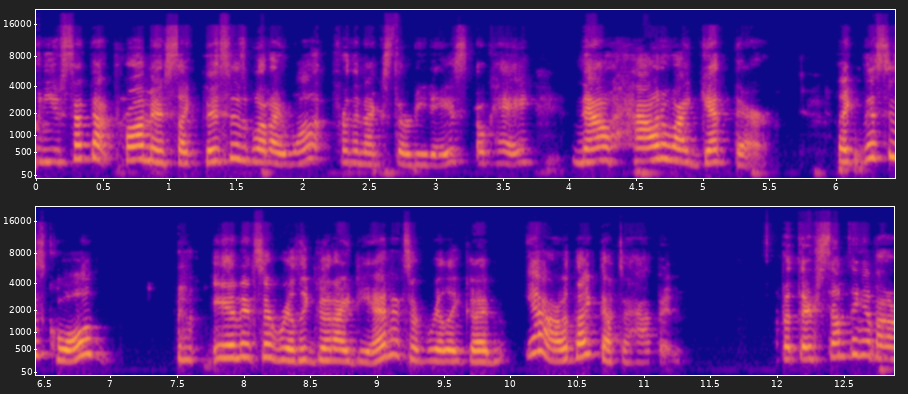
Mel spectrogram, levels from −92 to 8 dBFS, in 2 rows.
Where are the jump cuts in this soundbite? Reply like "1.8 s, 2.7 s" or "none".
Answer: 5.9 s

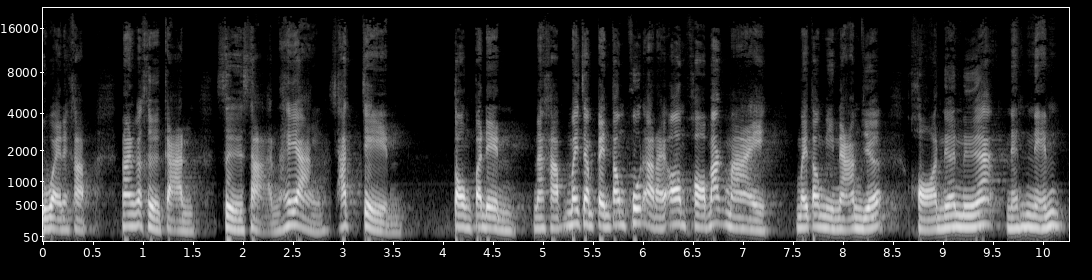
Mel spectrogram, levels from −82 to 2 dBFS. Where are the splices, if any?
none

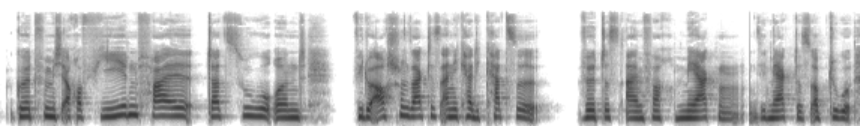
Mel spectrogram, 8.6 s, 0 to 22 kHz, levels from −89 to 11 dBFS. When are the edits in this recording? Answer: none

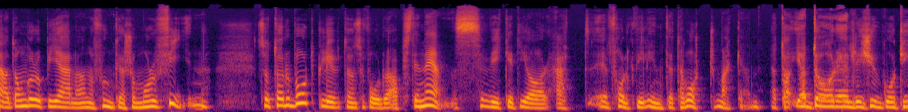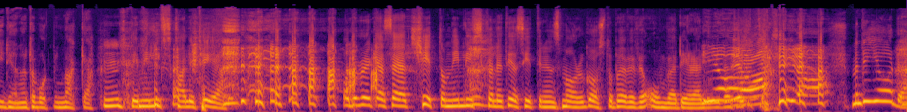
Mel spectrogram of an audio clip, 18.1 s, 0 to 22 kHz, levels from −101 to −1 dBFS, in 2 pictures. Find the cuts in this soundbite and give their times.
none

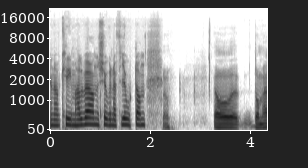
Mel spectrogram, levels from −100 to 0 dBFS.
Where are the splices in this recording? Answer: 2.2 s

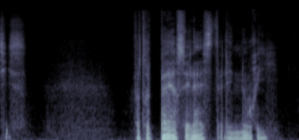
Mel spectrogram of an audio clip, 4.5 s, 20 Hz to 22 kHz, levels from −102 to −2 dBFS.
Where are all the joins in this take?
none

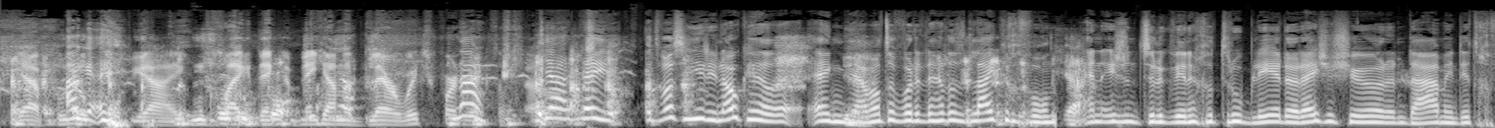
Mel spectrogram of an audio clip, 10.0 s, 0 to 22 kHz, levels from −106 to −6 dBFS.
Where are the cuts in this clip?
7.0 s

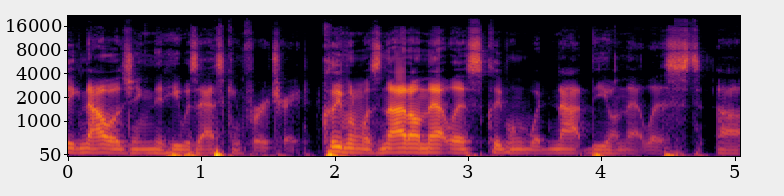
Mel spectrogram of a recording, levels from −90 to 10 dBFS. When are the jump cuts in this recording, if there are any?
1.9 s

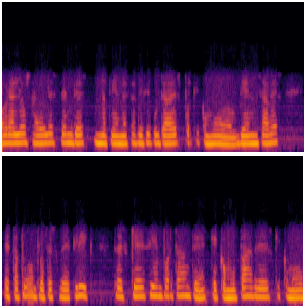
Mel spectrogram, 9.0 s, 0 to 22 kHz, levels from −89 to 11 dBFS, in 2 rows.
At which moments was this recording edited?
none

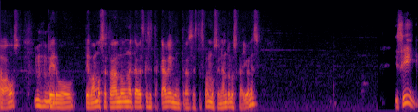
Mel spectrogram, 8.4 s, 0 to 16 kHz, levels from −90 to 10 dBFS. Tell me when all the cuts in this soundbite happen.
none

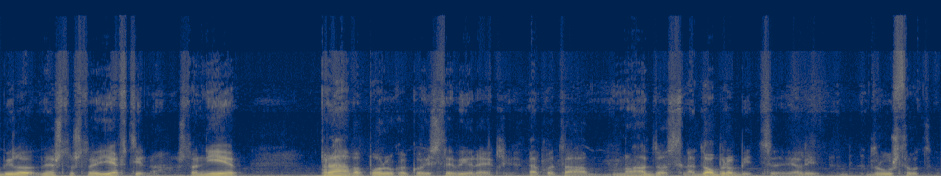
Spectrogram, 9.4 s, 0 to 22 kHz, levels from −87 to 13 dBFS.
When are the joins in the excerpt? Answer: 5.2 s, 6.8 s

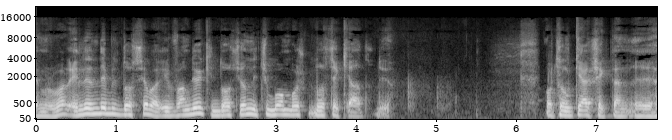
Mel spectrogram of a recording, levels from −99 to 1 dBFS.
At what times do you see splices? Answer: 6.3 s

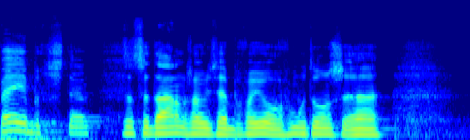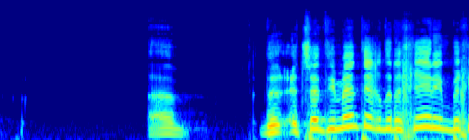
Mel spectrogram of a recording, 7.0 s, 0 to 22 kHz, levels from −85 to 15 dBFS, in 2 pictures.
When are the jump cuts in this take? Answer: 0.9 s

